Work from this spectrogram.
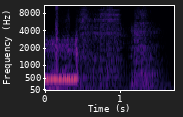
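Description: A phone dialing a non-emergency line in Canada gives a short, steady telephone tone followed by softer, fainter tone bursts, quiet and with no talking.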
